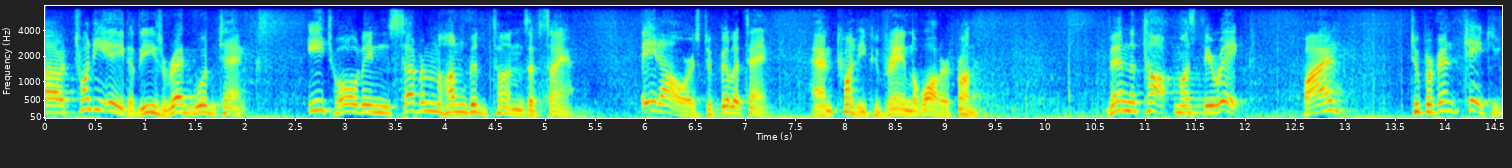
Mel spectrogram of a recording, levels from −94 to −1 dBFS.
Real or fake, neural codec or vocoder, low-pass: fake; codec, 16 kHz, 1 kbps, X-Codec, HuBERT features, trained on balanced general audio; 7.2 kHz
